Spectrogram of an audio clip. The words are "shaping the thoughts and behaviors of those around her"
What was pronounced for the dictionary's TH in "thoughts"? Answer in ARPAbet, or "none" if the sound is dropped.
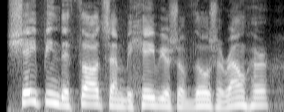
TH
